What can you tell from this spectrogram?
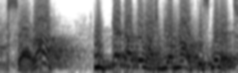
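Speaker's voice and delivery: put-on a scolding mother calls her child sharply; mother snapping at her little girl in the store; shrill mother. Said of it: "a shrill voice rang out".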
